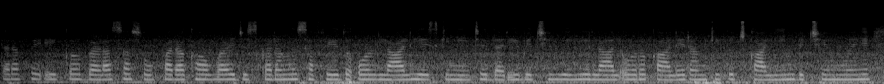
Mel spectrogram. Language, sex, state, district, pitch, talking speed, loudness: Hindi, female, Uttar Pradesh, Hamirpur, 220 Hz, 210 wpm, -29 LUFS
